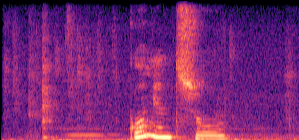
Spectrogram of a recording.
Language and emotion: Russian, neutral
